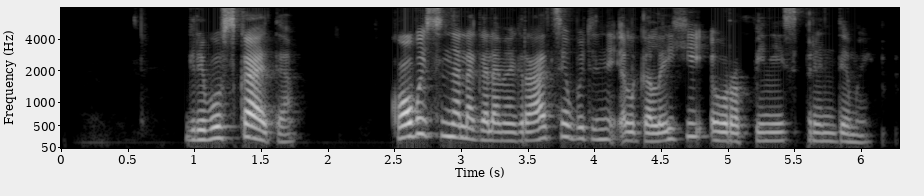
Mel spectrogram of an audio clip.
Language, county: Lithuanian, Vilnius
